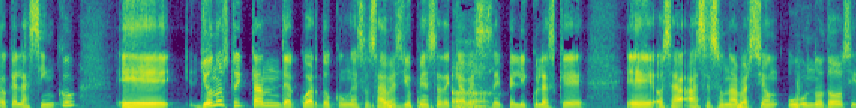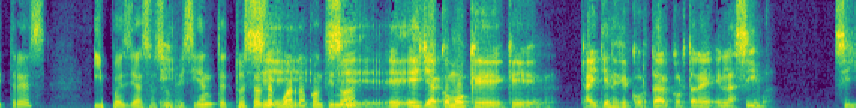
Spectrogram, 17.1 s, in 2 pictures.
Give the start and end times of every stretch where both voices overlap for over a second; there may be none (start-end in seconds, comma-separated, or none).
11.0-12.2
